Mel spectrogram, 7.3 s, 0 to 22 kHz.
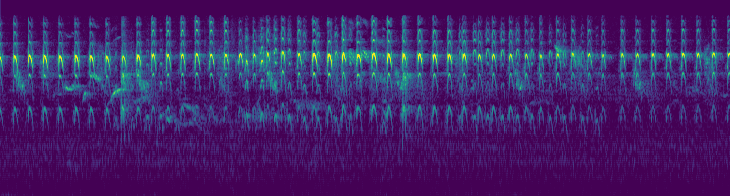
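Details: At a cavity nest, middle spotted woodpecker chicks being fed call nonstop, a dense run of thin, high, ticking notes at a fast steady pace, swelling and overlapping in the middle, recorded with a Panasonic FZ 2000.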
